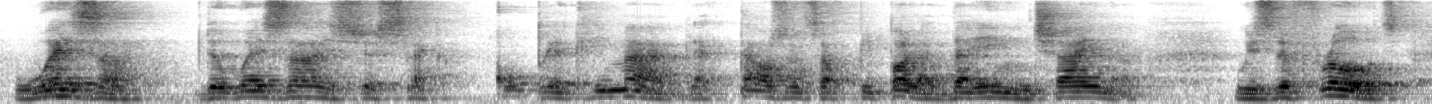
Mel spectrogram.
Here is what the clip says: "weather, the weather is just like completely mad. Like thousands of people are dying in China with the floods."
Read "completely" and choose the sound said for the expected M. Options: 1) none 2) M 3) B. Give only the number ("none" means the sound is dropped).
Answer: 1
